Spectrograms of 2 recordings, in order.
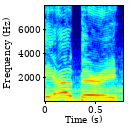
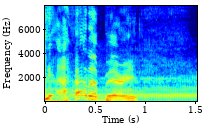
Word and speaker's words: Adberry: and Addie Adbury. Addie Adberry. I got to get that that one last little syllable in there.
